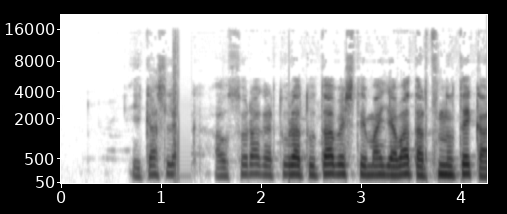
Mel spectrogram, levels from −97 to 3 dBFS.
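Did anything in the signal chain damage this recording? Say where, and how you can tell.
Yes: call processing stepped the microphone volume up at 2.28 s (about 8 dB) and 3.3 s (about 4 dB), so speech and background jump together.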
